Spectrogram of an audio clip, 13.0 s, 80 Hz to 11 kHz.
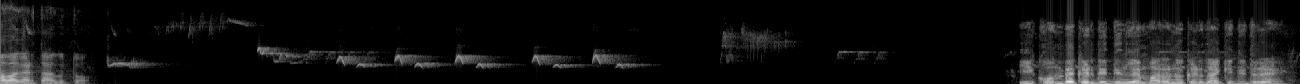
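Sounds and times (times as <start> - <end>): small bird chirping: 0.9 - 6.6, 7.2 - 9.0.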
